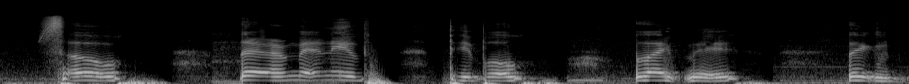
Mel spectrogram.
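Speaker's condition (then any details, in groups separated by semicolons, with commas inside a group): Cerebral palsy; since birth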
